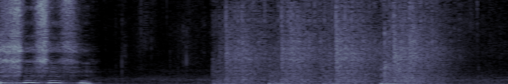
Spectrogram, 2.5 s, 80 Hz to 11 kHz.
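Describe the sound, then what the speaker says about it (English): Two hollow knocks on a door, a quick pair of thuds following a short burst of voice at the start, close and moderately loud in a quiet room. "I give it a 2-tap, like knock on the door"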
